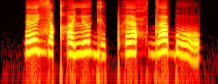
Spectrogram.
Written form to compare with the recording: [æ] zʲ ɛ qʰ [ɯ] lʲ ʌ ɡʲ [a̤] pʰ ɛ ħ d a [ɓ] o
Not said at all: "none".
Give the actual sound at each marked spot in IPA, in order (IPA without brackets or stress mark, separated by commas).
ɛ, ɯ, a̤, ɓ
